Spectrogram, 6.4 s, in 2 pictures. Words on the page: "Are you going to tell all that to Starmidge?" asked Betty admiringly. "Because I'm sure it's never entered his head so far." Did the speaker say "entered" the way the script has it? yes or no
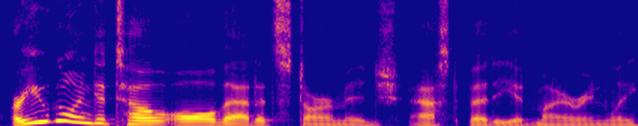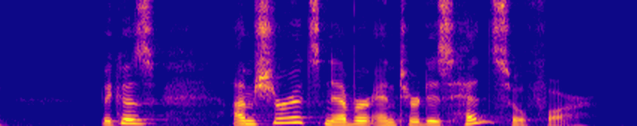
yes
